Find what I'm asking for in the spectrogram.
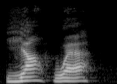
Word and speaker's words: Yahweh: Most scholars believe it's pronounced a reverent, breathy Yahweh.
